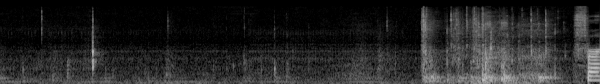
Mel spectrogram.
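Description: Handling noise from a plastic action figure: a few faint light clicks, then about four seconds in, loud rustling and knocking as fingers grip and move the figure's hand close to the microphone.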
